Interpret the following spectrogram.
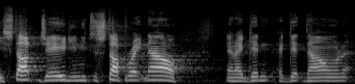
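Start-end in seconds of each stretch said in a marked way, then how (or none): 0.0-1.8 put-on firm raised voice telling a toddler to stop; louder, a parent laying down the law; dad warning his three-year-old to stop, firm and raised; stern father warning. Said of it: "And I say".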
